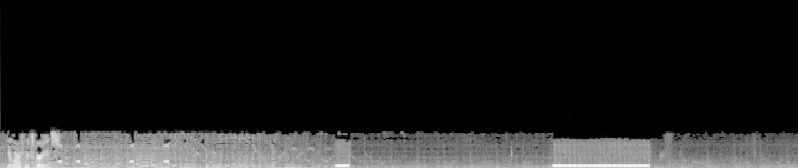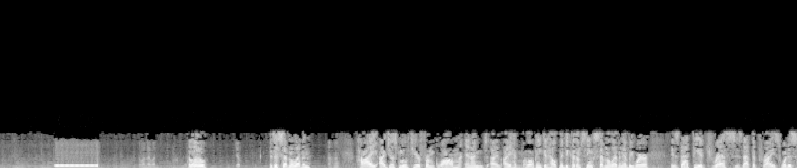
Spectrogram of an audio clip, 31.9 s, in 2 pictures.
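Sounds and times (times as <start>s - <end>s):
speech: 0.1s - 1.7s, 21.4s - 22.2s, 23.2s - 31.8s
telephone line dial tone: 6.7s - 7.0s, 11.0s - 13.0s, 17.0s - 18.0s.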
